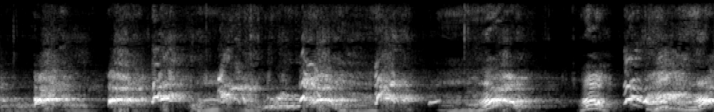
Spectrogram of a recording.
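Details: Miniature Pinscher named Teco, indoors and acting fierce, gives a run of sharp high yapping barks and yips in quick bursts with short gaps, while a woman talks over it.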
